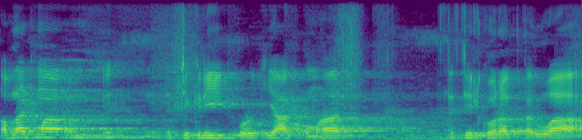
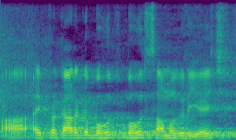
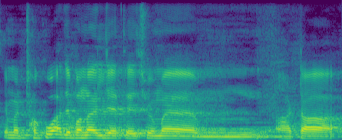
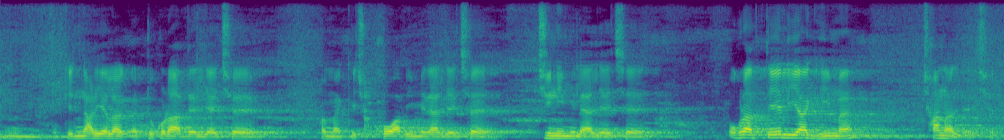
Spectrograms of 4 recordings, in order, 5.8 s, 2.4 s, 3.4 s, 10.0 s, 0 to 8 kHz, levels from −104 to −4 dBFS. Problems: background sounds at intervals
